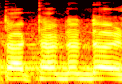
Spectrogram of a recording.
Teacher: ट वर्ग का संपूर्ण वर्ग का उच्चारण स्थान मूर्धा होता है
